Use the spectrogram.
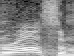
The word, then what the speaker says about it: Rosum: So Jonathan Rosum, rhymes with possum, rhymes with awesome, rhymes with all sorts of things, is doing just fine here this weekend.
